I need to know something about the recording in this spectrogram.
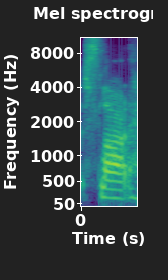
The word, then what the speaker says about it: Slott: So, to introduce myself, my name is Slott is how you pronounce my long and complicated last name.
